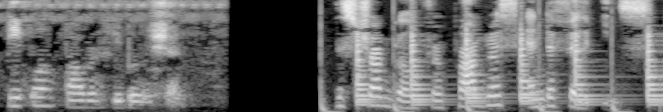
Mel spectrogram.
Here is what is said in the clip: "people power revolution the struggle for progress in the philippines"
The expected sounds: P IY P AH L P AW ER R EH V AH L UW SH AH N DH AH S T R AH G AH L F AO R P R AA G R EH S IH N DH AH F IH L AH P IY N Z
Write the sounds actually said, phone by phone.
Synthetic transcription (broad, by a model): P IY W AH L P AW ER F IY B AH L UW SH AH N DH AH S T R AH G AH L F AO R P R AA G R EH S IH N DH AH F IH L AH P IY N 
